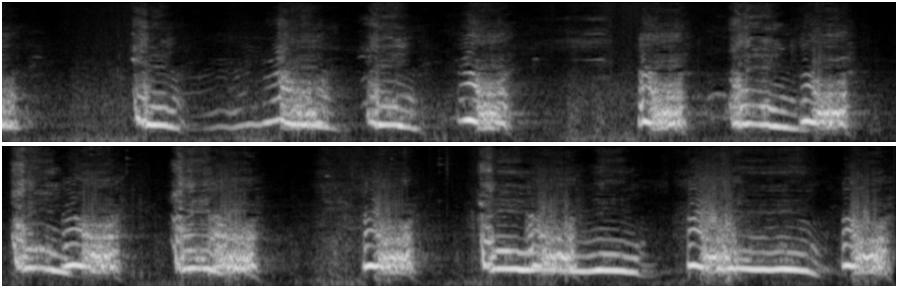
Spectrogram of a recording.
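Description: Coonhounds baying over and over, short barks and longer drawn-out bays about two a second, each falling in pitch: the treeing bay of hounds that have a squirrel cornered.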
